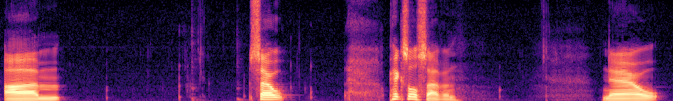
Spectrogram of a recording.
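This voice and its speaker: A man with a lowish, smooth voice hosts a relaxed tech livestream, chatting easily and calling out viewers by name. His voice has a slight croak from a lingering cold, and the sound is close and dry, with no room echo. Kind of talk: casual livestream chat. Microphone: studio microphone.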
